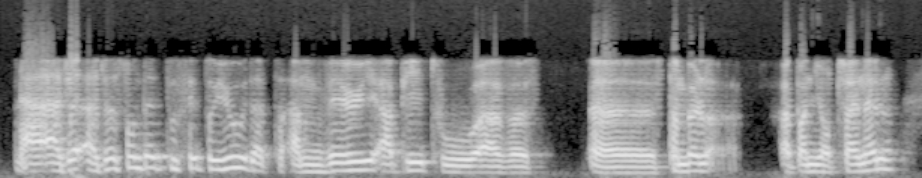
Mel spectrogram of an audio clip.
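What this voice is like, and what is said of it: French accent speaking English. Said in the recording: “from France ... I apologize for my accent.”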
